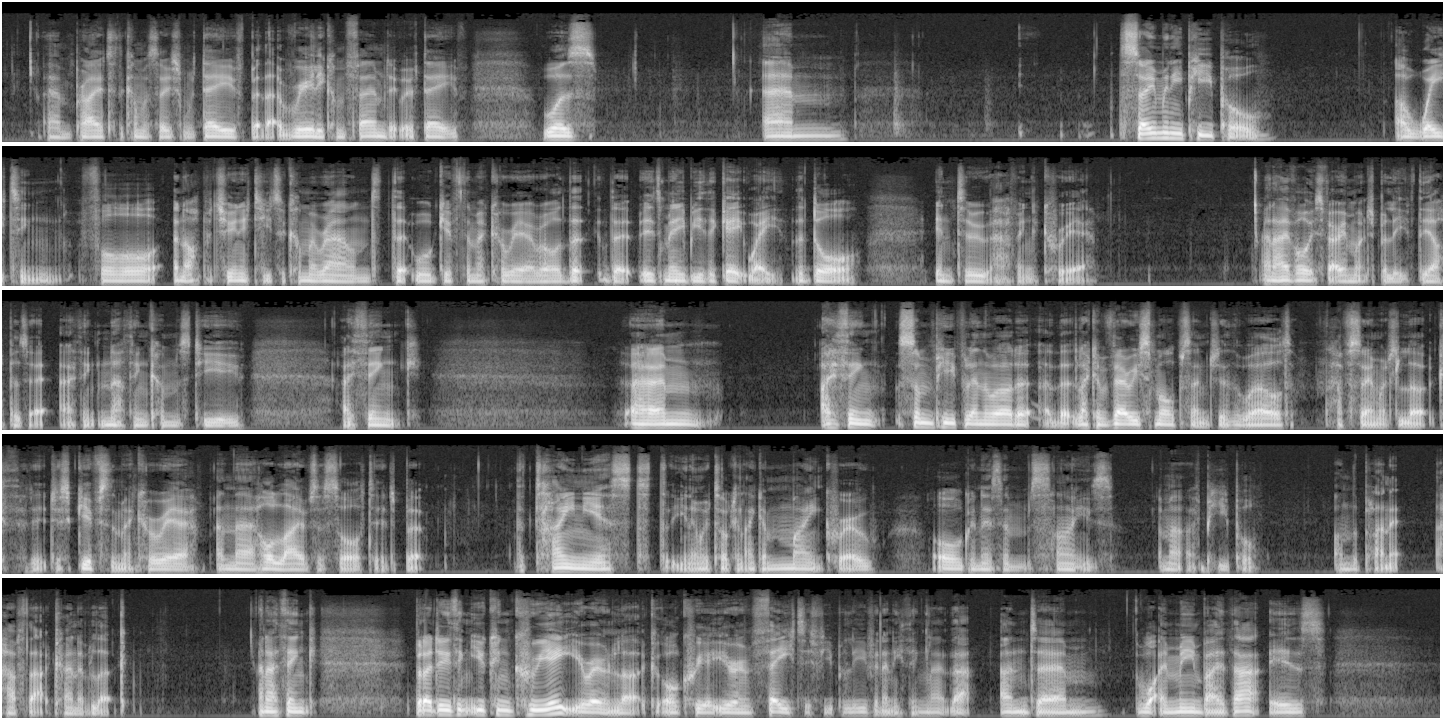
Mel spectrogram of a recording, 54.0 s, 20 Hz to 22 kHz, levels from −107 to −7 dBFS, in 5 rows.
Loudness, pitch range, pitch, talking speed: -21 LUFS, 90-100 Hz, 95 Hz, 170 wpm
